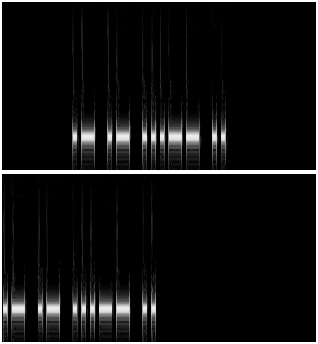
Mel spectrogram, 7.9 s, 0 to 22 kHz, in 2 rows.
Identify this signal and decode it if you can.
Morse code, heard as a keyed tone, about 22 wpm, 700 Hz. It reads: AA3I AA3I
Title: USA Call Signs - 4 Characters - Repeated 2x - 22wpm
